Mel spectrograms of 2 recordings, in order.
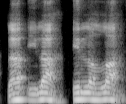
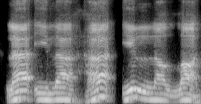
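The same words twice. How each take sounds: First: The phrase is rushed with short vowels. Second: The phrase is slower with a lengthened la. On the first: The speaker calls it wrong. "berzikir terlalu cepat ... Itu salah" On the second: The speaker calls it right. "Jadi harus la ilaha"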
